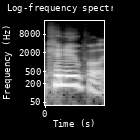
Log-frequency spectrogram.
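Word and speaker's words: Knueppel: Knuppel? The K's there. Con Knuppel. Yeah, that's right. That sounds more right.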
